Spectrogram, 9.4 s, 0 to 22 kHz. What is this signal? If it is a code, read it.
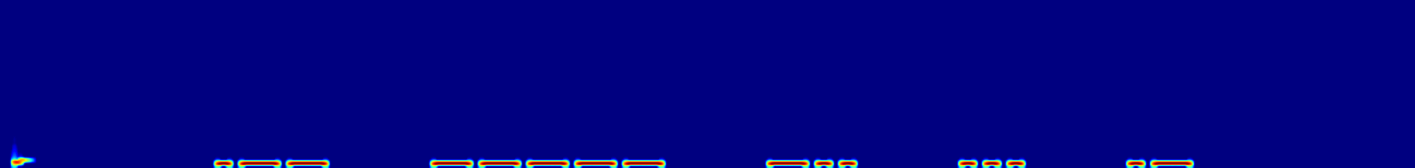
Morse code, heard as a keyed tone, about 15 wpm, spaced as for 8 wpm, 700 Hz. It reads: W0DSA
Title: USA Call Signs - 3x Character Spacing - 15wpm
